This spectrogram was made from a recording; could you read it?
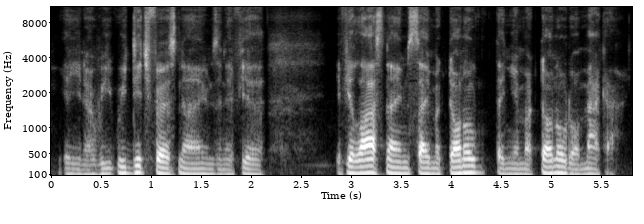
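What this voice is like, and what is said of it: Australian accent. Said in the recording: “you can clearly hear my Australian accent”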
